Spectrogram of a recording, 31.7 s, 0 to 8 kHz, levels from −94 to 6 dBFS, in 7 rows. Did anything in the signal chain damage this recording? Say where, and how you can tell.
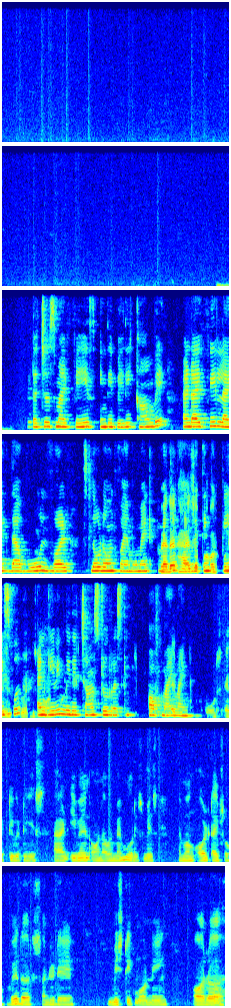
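Yes, in the call processing stage. Background gated by the echo canceller: the room sound drops by about 33 to 40 dB at 12.29–12.7, 13.1–13.24, 13.68–13.81, 14.94–15.34 and 15.86–16.33 s. The canceller clamped the microphone while the far end played, then released it.

Speech is suppressed in double talk, also in call processing. The talker dips by roughly 40 dB at 14.1–14.43, 21.4–22.39, and in pieces totalling about three seconds across 16.61–21.06 s. This is likely the canceller mistaking the talker for loudspeaker echo.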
